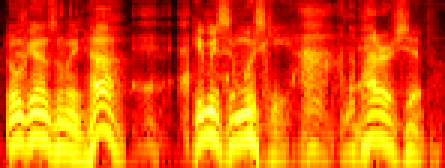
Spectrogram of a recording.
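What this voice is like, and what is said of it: Imitates another person's voice. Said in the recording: “Oh, that was Johnny Depp.”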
